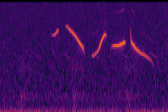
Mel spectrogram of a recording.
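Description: common rosefinch song

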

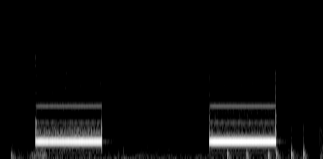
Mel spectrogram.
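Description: telephone ringing

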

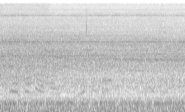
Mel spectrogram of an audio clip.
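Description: loud aircraft engines running

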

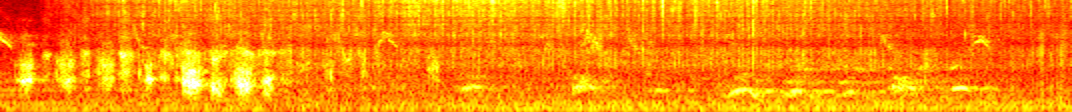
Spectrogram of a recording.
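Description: dog barking

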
